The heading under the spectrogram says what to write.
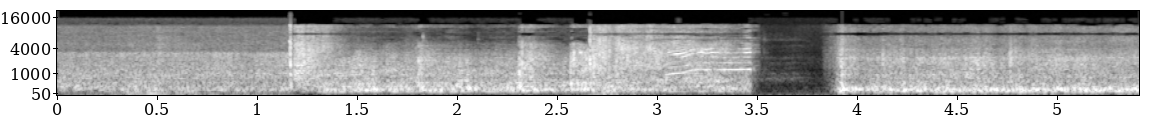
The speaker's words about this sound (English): This is the actual explosion taking place there in China. Just unbelievable.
